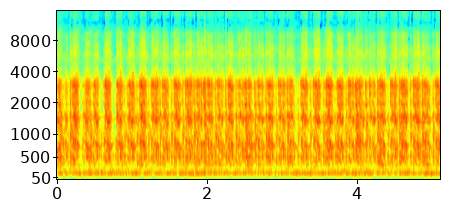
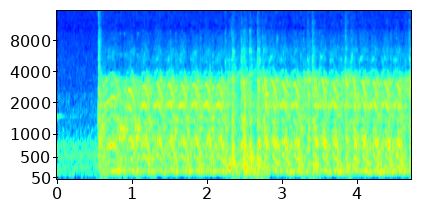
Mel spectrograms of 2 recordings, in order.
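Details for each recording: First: 2005 Powerstroke 6.0L diesel, cold start after a hard start: the engine started rough, then settled into a steady, even diesel idle with no stumble or misfire. It only needed extra battery charge. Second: 2005 Ford Powerstroke 6.0 diesel cold start; the block heater had been plugged in about five hours, but a breaker blew. Steady, rapid starter cranking that never fires: long cranking, no start. Cause not confirmed.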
